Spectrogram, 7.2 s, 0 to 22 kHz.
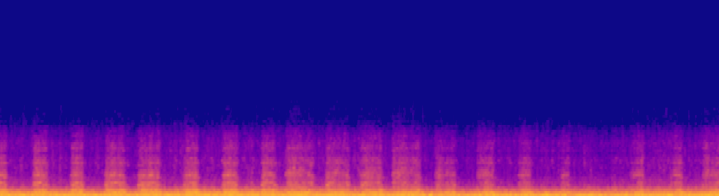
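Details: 1958 Corvette driven slowly in a tight left-turn circle: rough pulsing grind about four pulses a second over a deep engine rumble, from the right rear wheel; no noise in tight right turns.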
